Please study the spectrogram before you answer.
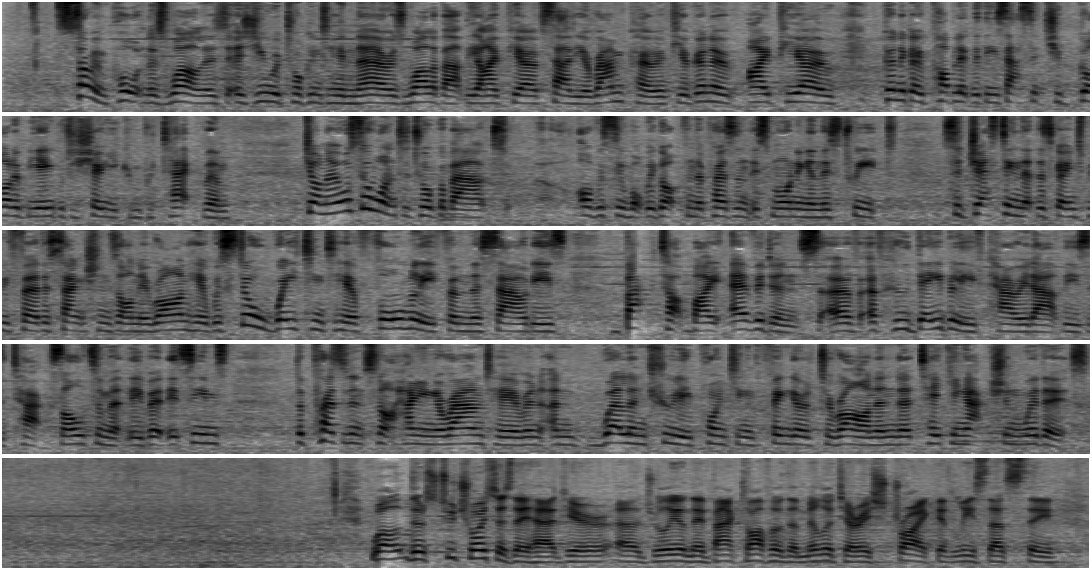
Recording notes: live from the New York Stock Exchange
